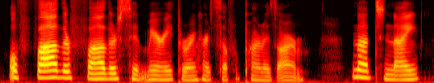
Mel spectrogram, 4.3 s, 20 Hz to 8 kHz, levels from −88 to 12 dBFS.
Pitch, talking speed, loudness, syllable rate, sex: 180 Hz, 165 wpm, -20 LUFS, 5.3 syllables/s, female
